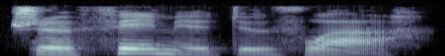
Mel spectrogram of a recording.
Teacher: But for VOI, that makes a voix sound. So OI makes a wa sound in French.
